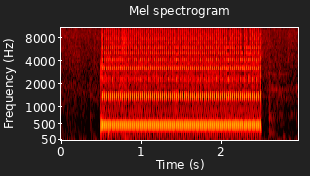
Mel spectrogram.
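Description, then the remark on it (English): A phone rings with a single steady electronic tone lasting about two seconds, loud, starting and stopping abruptly against a quiet background. “Oh, my phone's ringing.”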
